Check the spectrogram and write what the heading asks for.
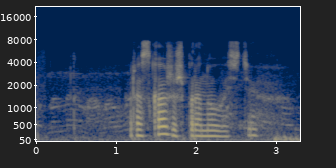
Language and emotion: Russian, sad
